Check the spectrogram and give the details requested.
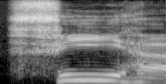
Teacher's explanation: ফা বলার সময় যেন আমাদের প্রচুর আওয়াজ এবং বাতাস থাকে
